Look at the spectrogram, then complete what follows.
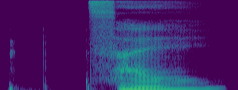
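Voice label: "cai1", Mandarin Chinese; HSK4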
